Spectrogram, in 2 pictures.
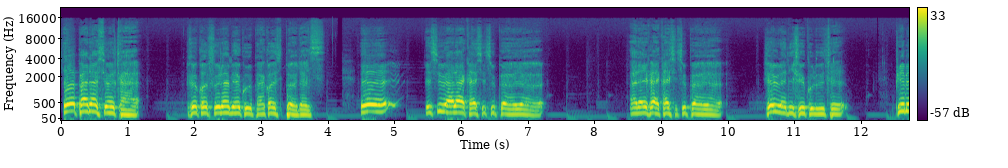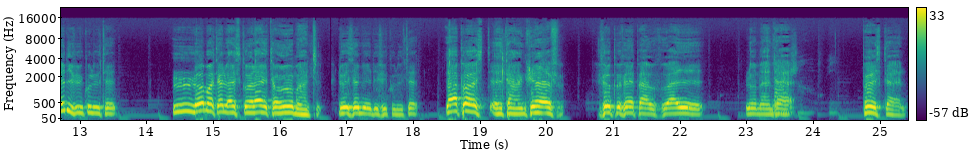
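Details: Adult man, deaf since childhood after an illness that caused his hearing loss, lip-reads, speaking French; deaf speech.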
